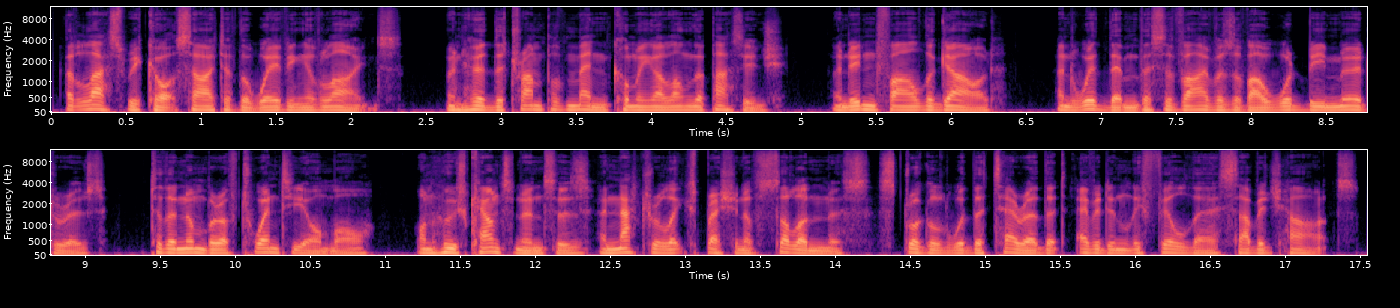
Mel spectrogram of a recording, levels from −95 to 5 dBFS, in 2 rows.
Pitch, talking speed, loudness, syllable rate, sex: 100 Hz, 205 wpm, -20 LUFS, 5.7 syllables/s, male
